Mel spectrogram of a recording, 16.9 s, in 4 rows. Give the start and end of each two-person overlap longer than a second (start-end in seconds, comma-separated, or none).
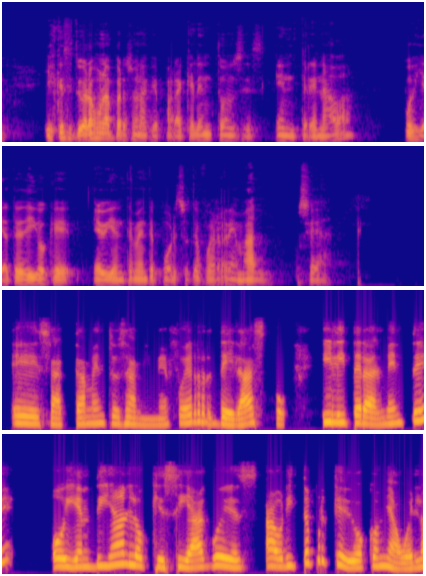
none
